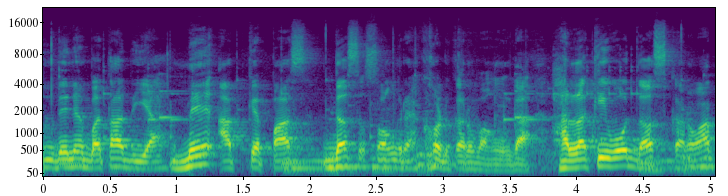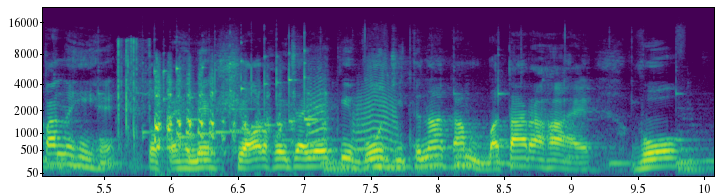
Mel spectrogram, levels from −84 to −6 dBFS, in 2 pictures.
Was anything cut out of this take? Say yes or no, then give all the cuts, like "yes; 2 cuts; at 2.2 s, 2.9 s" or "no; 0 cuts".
yes; 2 cuts; at 0.9 s, 5.7 s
